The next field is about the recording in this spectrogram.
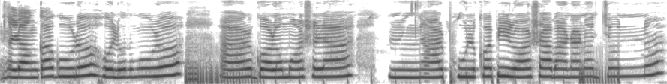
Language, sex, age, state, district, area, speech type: Bengali, female, 30-45, West Bengal, Howrah, urban, spontaneous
